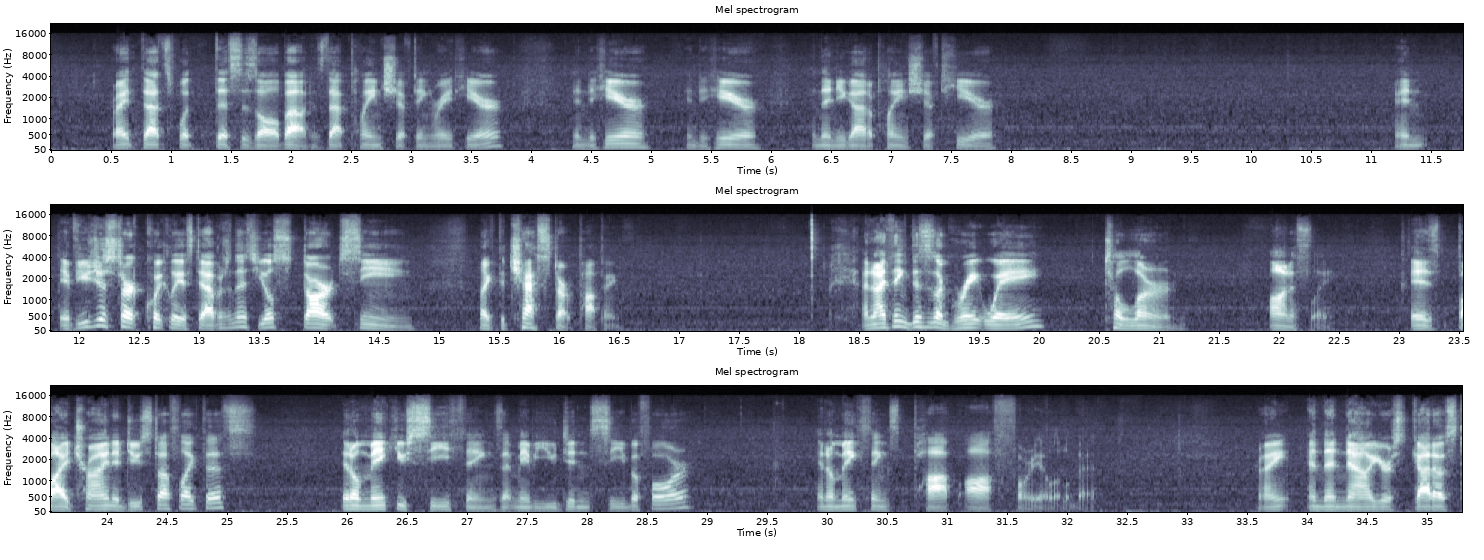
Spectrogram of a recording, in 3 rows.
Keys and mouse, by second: 0.5 click, 1.3 ctrl+right click, 1.5 ctrl+right click, 1.5 right click, 1.5 typing, 3.1 click, 3.6 right click, 4.2-8.8 drag, 8.8 click, 9.8 right click, 10.4 shift+click, 11.0 shift+click, 11.9 ctrl+shift+right click, 12.1 ctrl+right click, 12.9-16.8 right drag, 19.3 alt+click, 22.8-23.5 typing, 28.6-32.6 alt+drag, 32.2-33.0 typing, 32.6 ctrl+right click, 34.5 right click.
